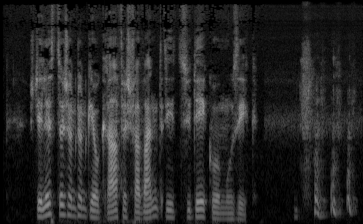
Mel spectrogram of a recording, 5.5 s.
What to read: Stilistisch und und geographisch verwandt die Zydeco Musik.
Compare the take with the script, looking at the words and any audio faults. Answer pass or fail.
fail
